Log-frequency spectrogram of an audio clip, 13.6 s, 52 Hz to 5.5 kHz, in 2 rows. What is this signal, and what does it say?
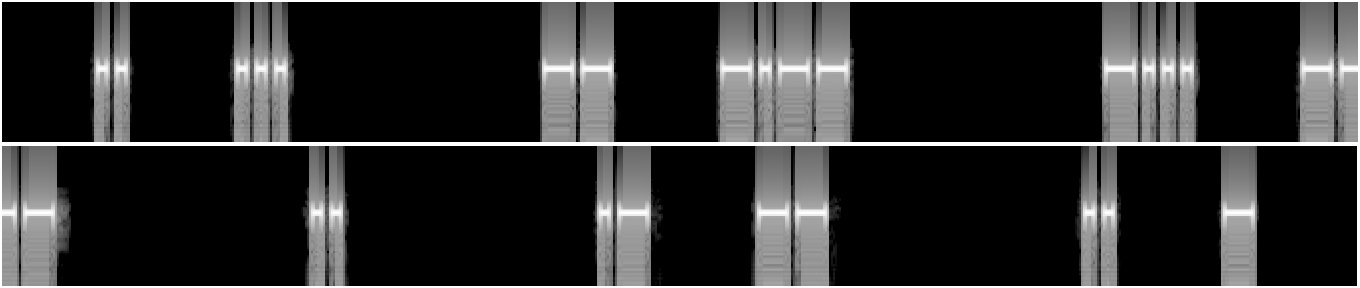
Morse code, heard as a keyed tone, about 25 wpm, spaced as for 12 wpm, 600 Hz. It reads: IS MY BO I AM IT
